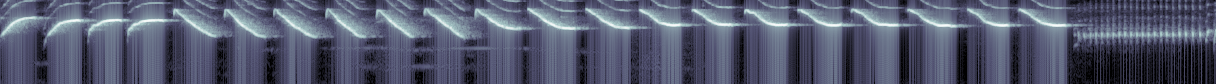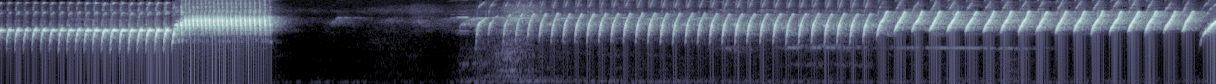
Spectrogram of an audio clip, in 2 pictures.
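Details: Canary song used to train canaries: fast falling whistles in a steady series, a lower rolled trill, a short harsh burst, a gap of silence, then a long high buzzing trill.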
